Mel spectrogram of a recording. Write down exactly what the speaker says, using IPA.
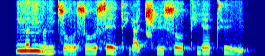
n̪ ə˥ n n̪ ə˧˥ n t͡s o̰˨˩ ʊ̯ s o˧˥ ʊ̯ s e˥˩ ɪ̯ t̪ʰ j ä̰˨˩ t͡ɕʰ y˧˥ s o˥˩ ʊ̯ t̪ʰ j ɛ˥ t̪ʰ y˥˩ n

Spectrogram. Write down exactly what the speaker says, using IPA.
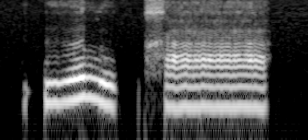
ʔ ɨ˨˦ ə̯ l u˨˩ k̚ x aː˧

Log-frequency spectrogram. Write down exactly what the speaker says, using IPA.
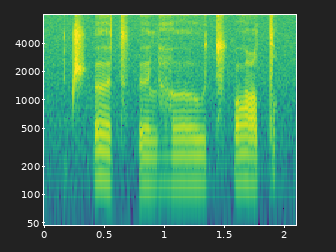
t͡ʃʼ ə t͡sʼ ɘ l ɦ ɤː u̯ t͡sʼ ɔ tˤ

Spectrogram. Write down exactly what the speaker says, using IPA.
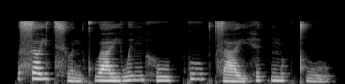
s ɐ˥ j t͡sʰ ɵ˨˩ n kʷʰ aː˨ j w ɪ˧ ŋ h uː˨ p̚ k uː˥ k̚ t͡s aː˨˩ j h ɪ˧ k̚ n̪ ʊ˨˥ k̚ t̪ʰ uː˨˩

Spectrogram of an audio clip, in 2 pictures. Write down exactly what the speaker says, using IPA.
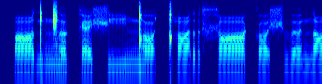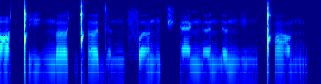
ɑ d ŋ͡ǁ ʌ k æ ʃ i ŋ͡ǃ ɒ ǃʰ ɑ r x ɑ k ɒ ʃ ð ʌ n ɑ ǃ i ŋ ʌ ǃʼ ʌ d ə ŋ f ʌ ŋ t͡ʃʼ æ ŋ ɜ n ə ŋ i n ǃʰ ɒ ŋ

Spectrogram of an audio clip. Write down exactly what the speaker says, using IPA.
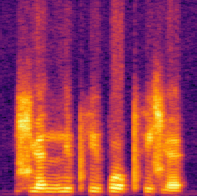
ɕ ɥ ɛ˥ n n̪ i˥˧ pʰ i˥˧ p o˥˧ ʊ̯ pʰ i˥˩ ɕ ɥ ɛ˩

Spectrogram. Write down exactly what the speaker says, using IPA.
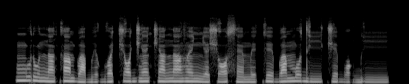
m u˦ ɾ u˧ n ã˧ k ã˦ b a˨ b e˨ ɡʷ a˧ t͡ʃ ɔ˧ d͡ʒ ɛ̃˧ t͡ʃ ã˧ n ã˧ v ɛ̃˧ ɲ ɛ˨ ʃ ɔ˨˦ s ɛ̃˨ m e˨ k e˦˨ b a˦ m o˦ d iː˨ t͡ʃ e˧ b ɔ˨ ɡ͡b iː˨

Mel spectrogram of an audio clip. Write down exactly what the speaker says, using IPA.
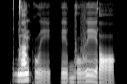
d ã˦ kʷ i˨ | i˨ b u˨ β iː˦˨ ɾ ɔ˨

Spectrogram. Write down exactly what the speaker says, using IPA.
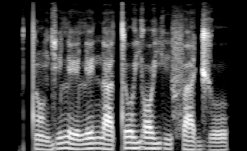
t ɔ̃˨ ɡ i˨˦ l e˧ l e˦ n a˧ t o˦ j ɔ˦ j i˧ f a˧ d͡ʒ o˧

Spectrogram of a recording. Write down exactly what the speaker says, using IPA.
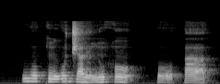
w o˦ k ũ˧ w o˦ d͡ʒ a˦˨ ɾ ɛ̃˧ n ũ˦ h ɔ̃˦˨ | o˨ | a˨

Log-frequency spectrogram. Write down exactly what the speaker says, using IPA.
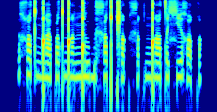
χ ɘ tˤ ŋ͡ǃ a p u tˤ ŋ͡ǃ ɒ ŋ͡ǃ u b ɘ x ə tˤ ǁ a q x ɘ q ŋ͡ǃ ɒ tˤ ɘ ɕ i χ ɒ q

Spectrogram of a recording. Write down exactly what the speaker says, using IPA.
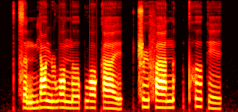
t͡s ə̰˨˩ n m j ɑ˥˧ ŋ ɻ w ɔ˥˩ n̪ ɤ˧˥ p w ɔ˥˧ k a˥˩ ɪ̯ | ʈ͡ʂ ɻ̩˥ f a˥ n | pʰ ɤ˥˩ k e˩ ɪ̯

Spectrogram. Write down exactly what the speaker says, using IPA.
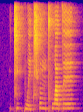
t͡ɕ e˦ k̚ p w e˧ t͡ɕʰ ə˥˧ ŋ t̪ʰ w a˥˧ t̪ e˦

